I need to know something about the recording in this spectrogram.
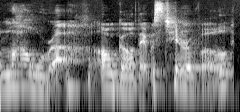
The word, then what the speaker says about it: Laura: And in Germany the name Laura is pronounced Laura. So one more time. Laura. Native English speakers have the hardest time pronouncing this name correctly in German because it has that little guttural sound in the middle, Laura.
